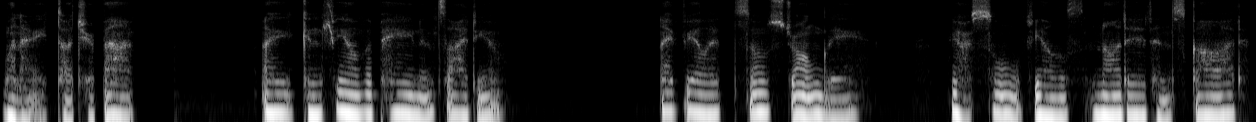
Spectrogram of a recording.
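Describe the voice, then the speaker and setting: A woman voicing an ancient succubus queen, tender and soothing, in a soft, breathy, intimate ASMR roleplay. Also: low-pitched, little pitch movement, no room sound, studio quality, heavily acted. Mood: tender, solemn. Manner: slow, intimate, reassuring.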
